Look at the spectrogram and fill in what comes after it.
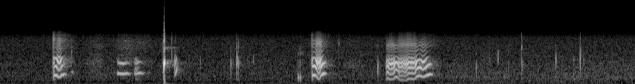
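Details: Infant hiccups after feeding: short, abrupt voiced catches, about five in six seconds, with faint infant vocal sounds between them.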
